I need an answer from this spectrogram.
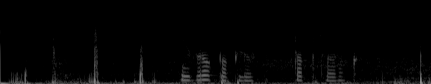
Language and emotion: Russian, neutral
